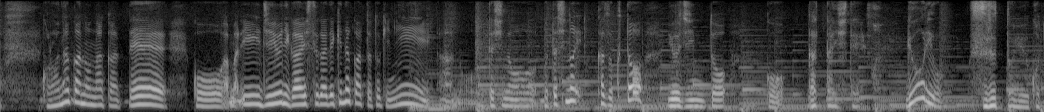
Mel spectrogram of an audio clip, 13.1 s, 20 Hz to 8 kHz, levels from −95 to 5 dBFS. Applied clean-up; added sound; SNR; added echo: none; none; none; none.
